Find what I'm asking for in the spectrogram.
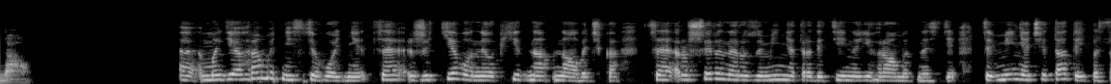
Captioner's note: foreign language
